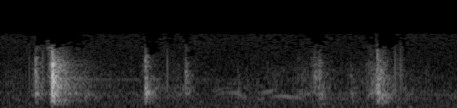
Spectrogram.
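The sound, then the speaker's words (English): A door is being locked, giving a few short, sharp clicks and knocks from the latch mechanism. The sounds are quiet and separated by brief pauses. “Hey, what's the idea of locking that door?”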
